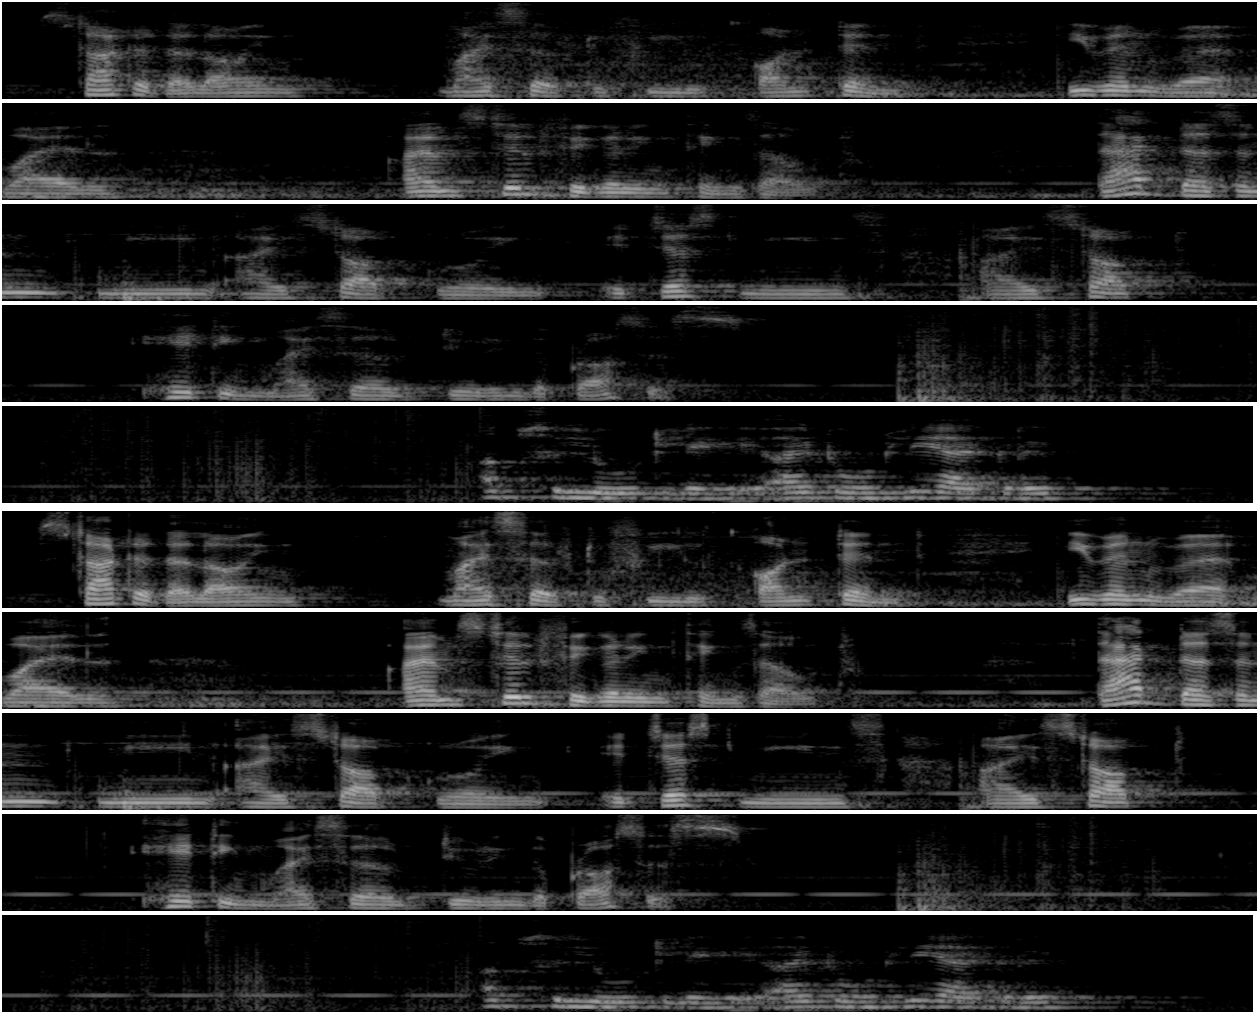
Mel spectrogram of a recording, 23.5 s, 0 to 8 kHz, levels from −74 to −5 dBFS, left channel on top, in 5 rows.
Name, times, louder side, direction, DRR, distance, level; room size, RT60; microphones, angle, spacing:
voice 1, 0.1-1.1 1.6-5.5 6.2-7.9 8.7-13.6 14.6-16.9, right 4 dB, 35° right, 0.5 m, -36 dB
sound 1, 1.6-21.4, equal, 5° left, 1.6 m, -55 dB
sound 2, 5.2-20.8, right 11 dB, 70° right, 1.7 m, -59 dB
voice 2, 20.6-22.7, left 2 dB, 35° left, 1.7 m, -38 dB
22.0 x 10.5 x 3.7 m
head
